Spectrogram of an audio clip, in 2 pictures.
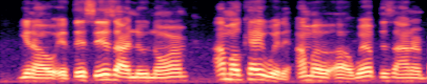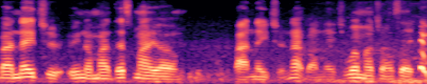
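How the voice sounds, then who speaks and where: A man with a slight Tennessee accent, medium pitch, lively intonation and a fairly quick pace, in a dry, close sound with no echo. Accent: slight Tennessee twang. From East Tennessee. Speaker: podcast co-host and web designer. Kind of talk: casual chat. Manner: frequent fillers and hesitations.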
